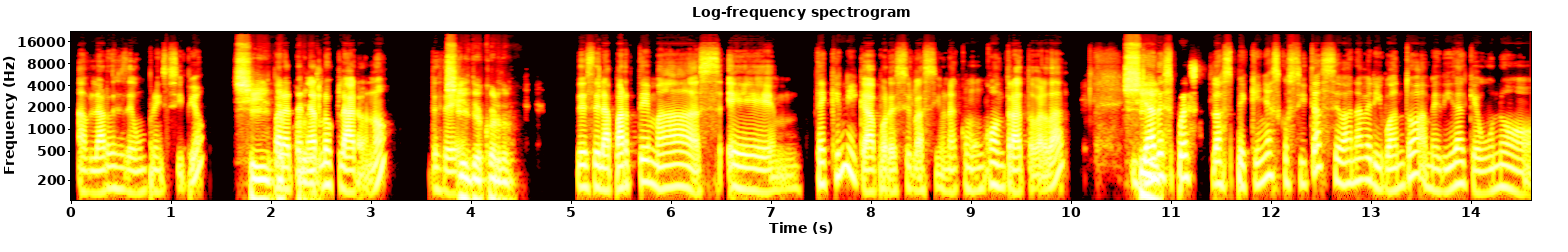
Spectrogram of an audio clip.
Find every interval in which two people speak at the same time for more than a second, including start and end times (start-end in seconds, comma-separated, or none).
none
